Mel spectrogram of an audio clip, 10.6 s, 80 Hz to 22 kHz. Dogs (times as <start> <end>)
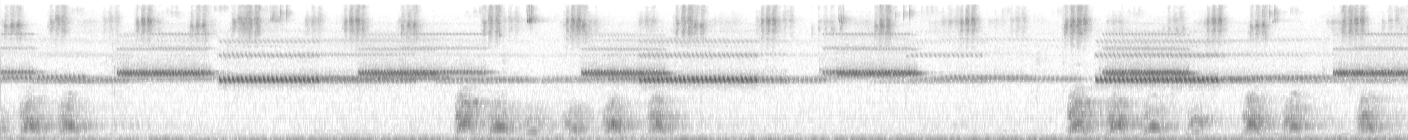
0.0 0.8, 3.4 5.2, 8.0 10.5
